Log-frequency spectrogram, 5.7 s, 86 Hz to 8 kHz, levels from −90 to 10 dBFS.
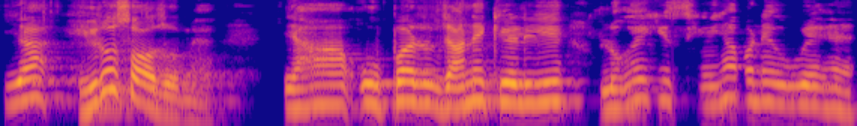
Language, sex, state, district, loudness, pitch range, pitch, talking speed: Hindi, male, Bihar, Supaul, -20 LUFS, 185-220 Hz, 205 Hz, 155 wpm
